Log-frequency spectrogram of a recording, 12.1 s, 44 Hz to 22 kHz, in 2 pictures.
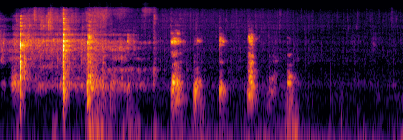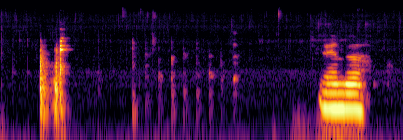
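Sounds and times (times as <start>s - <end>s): spatula scraping frying pan: 0.0s - 4.5s.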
